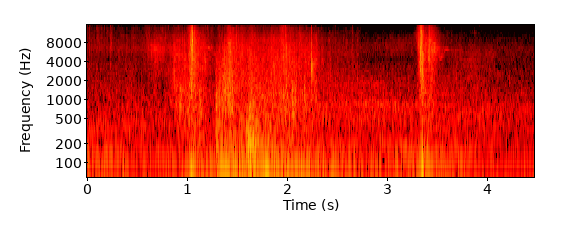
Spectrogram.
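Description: A bow releases an arrow with a sharp twang.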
